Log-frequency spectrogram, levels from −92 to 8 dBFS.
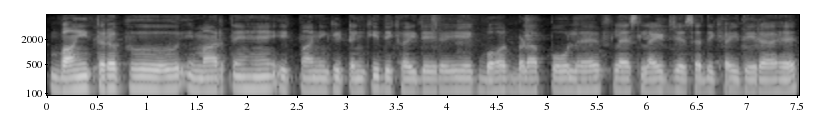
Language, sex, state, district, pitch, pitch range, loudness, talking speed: Hindi, male, Gujarat, Valsad, 115 Hz, 110-125 Hz, -21 LUFS, 185 wpm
